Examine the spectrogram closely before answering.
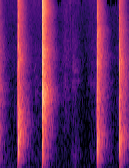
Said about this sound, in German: Wir kennen doch alle diese dynamischen Gruppendinge. Zum Beispiel zweimal klatschen auf den Oberschenkel, einmal in die Hand.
